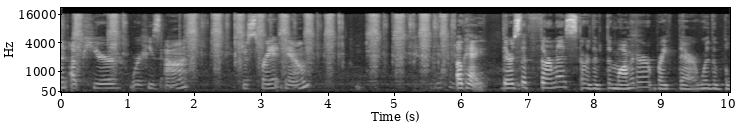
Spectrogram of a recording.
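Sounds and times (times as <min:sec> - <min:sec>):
spray bottle hissing squirts: 0:00.2 - 0:01.0, 0:01.8 - 0:06.0.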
